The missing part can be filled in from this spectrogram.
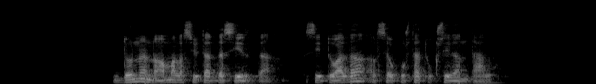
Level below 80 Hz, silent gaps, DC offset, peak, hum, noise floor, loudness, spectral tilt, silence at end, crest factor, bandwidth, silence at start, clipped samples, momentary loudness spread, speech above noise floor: -64 dBFS; none; under 0.1%; -18 dBFS; none; under -90 dBFS; -38 LUFS; -4 dB/octave; 0.95 s; 22 dB; 8 kHz; 1.15 s; under 0.1%; 12 LU; over 52 dB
